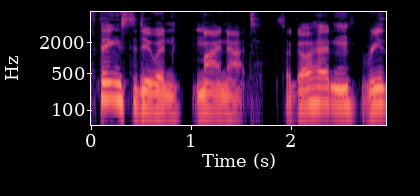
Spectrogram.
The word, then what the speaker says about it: Minot: Minot, not Minot.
